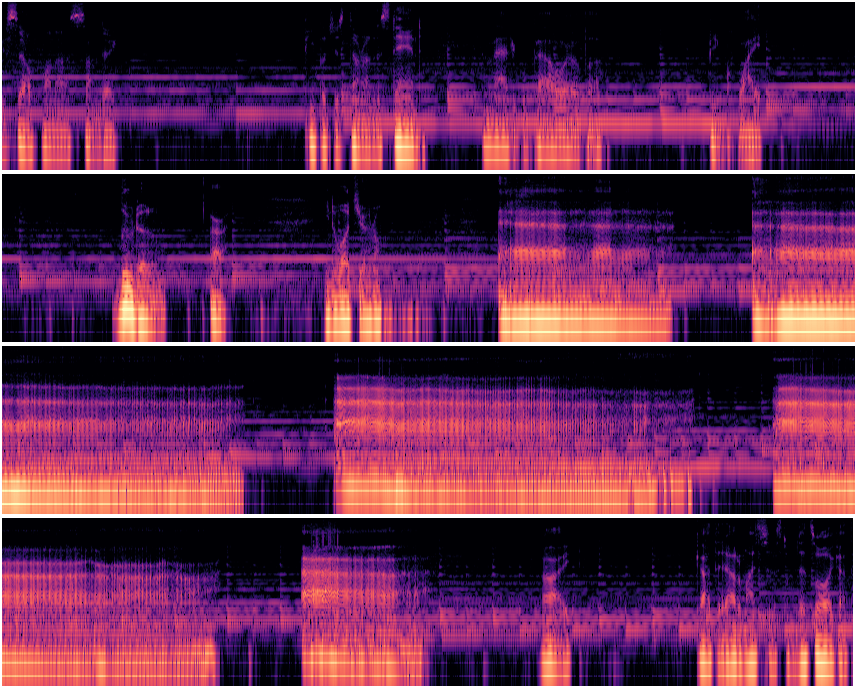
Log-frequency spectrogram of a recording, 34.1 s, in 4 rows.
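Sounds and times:
speech: 0.0s - 1.3s, 3.0s - 6.1s, 7.1s - 7.8s, 9.7s - 12.5s, 13.5s - 15.2s, 16.0s - 16.9s, 32.8s - 34.0s
person primal screaming: 13.5s - 15.3s, 16.0s - 19.5s, 20.4s - 24.0s, 24.8s - 27.8s, 28.6s - 29.9s.

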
